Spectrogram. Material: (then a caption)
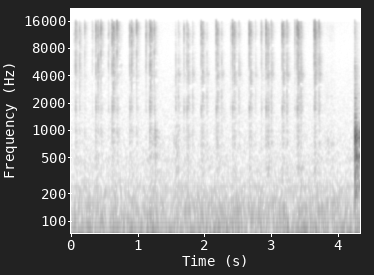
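Glass. Long nails tap and scratch a wide glass candle jar filled with orange wax as it is turned in the hands. A quiet, rapid series of bright, crisp clicks and scrapes ends with one louder tap that rings briefly with a glassy mid-pitched tone.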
